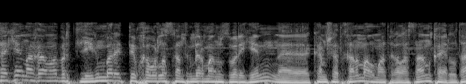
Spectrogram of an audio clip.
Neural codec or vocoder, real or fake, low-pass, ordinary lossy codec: none; real; 7.2 kHz; none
